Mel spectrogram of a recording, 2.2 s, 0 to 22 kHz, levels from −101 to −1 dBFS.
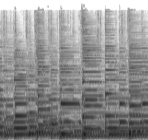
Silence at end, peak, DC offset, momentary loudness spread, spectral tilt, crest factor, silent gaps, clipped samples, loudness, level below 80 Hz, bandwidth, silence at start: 0 s; -4 dBFS; under 0.1%; 2 LU; -6.5 dB/octave; 14 dB; none; under 0.1%; -20 LUFS; -54 dBFS; 17 kHz; 0 s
